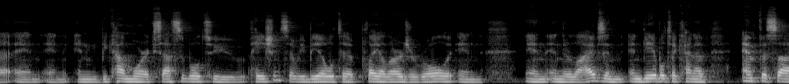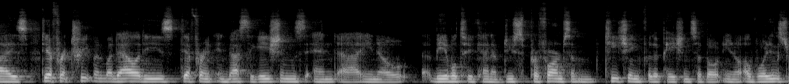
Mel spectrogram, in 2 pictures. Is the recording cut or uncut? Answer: uncut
